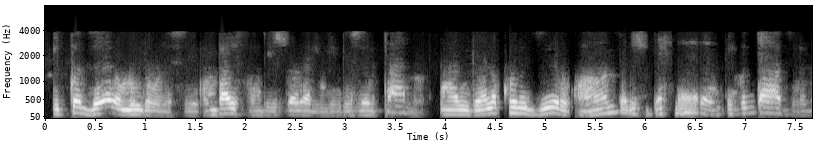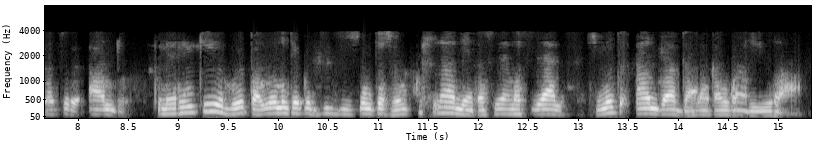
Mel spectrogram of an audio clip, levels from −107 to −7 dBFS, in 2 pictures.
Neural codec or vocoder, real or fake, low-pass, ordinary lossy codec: codec, 16 kHz, 2 kbps, X-Codec, HuBERT features, trained on general audio; fake; 7.2 kHz; AAC, 16 kbps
